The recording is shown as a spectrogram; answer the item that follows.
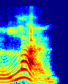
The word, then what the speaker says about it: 烂: together with the fire on the side and pronounced as a lan that means colorful um so it's almost like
